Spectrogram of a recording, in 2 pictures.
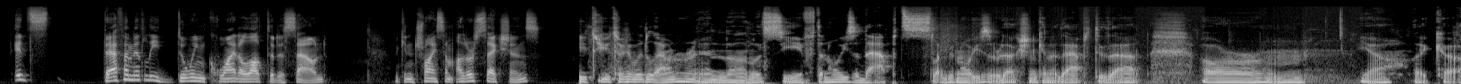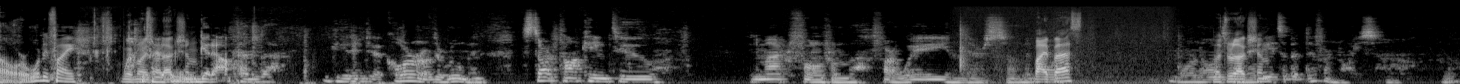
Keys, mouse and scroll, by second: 3.1 click, 5.2 click, 5.7 space, 9.1 click, 13.7 click, 24.0 click, 26.2 click.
